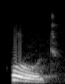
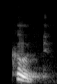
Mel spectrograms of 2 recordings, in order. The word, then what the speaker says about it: could: The correct pronunciation of these words are, could, should, and would. That's because the letter L is silent and the O U spells the sound U.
